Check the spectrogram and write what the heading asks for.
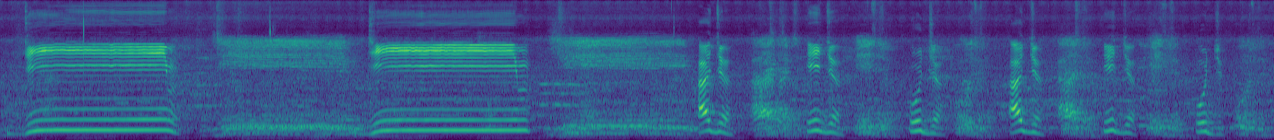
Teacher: جیم یہ زبان کا درمیان والا حصہ ہو، بالمقابل اوپر کا تالو، اس سے جیم نکلتا ہے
